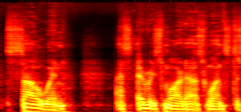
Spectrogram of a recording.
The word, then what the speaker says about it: Samhain: the beach and point out that it's actually pronounced sulwon as every smartass wants to say but continued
